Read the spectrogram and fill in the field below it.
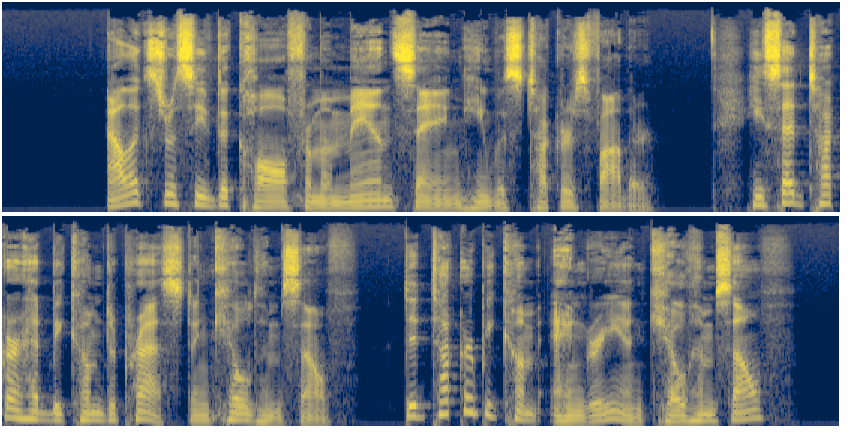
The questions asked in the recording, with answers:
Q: Did Tucker become angry and kill himself?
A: No, Tucker didn't become angry and kill himself.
